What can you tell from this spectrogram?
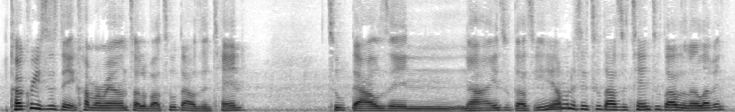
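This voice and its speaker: A makeup artist in her thirties narrates her own makeup tutorial, sassy and nasal from a cold. Her low voice is warm and relaxed, yet she talks briskly and emphatically, addressing viewers like a close friend. There is slight background noise.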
